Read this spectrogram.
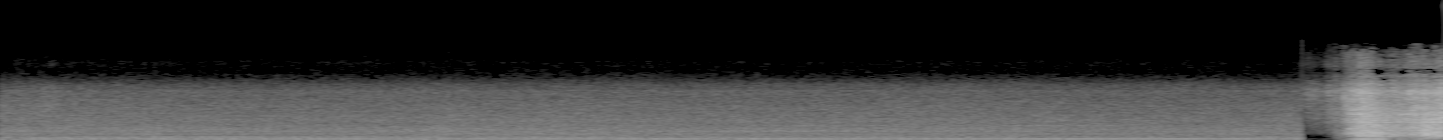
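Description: An excavator engine idles with a steady hum, then shuts off.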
